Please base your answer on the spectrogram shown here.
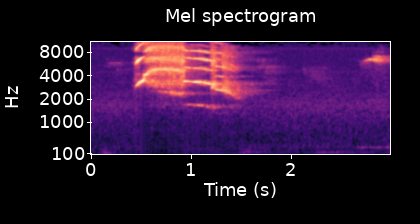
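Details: Wild yellow-headed caracara giving a single grating scream of roughly a second, with a louder burst partway through before it fades downward. A faint high thin note follows near the end, with a low background murmur.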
